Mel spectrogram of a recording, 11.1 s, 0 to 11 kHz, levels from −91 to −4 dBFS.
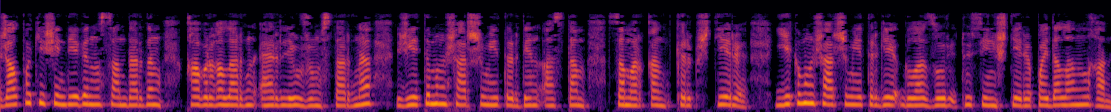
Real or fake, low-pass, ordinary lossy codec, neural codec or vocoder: fake; 7.2 kHz; MP3, 32 kbps; codec, 16 kHz, 4 kbps, FreqCodec, larger model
